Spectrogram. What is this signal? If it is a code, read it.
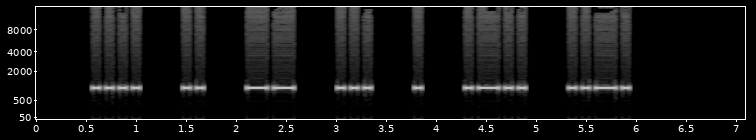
Morse code, heard as a keyed tone, about 18 wpm, spaced as for 12 wpm, 1000 Hz. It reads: HIMSELF
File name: qotdfiles / 12wpm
